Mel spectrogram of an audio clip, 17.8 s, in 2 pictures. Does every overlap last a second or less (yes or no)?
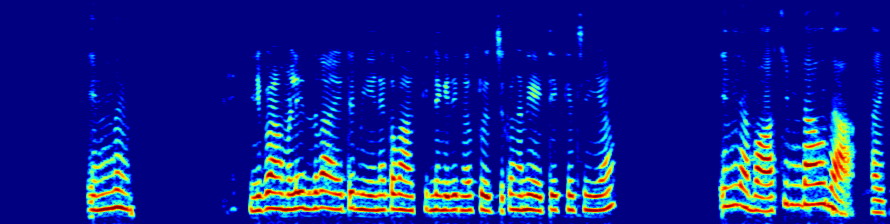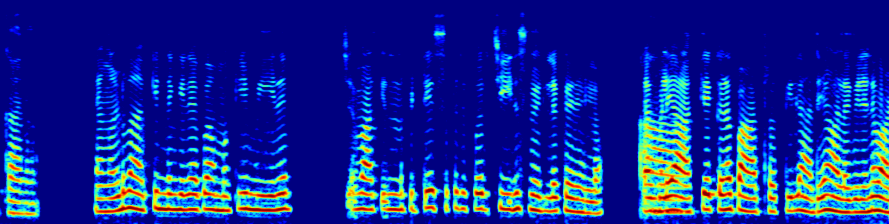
yes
